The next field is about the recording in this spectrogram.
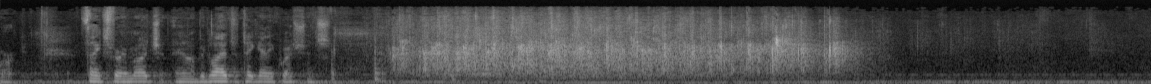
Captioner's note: applause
